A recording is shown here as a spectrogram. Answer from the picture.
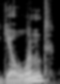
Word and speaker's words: Yoland: This is Yoland. He's supposed to have an antenna on the bottom. He's like a brown UFO shape. And his name is spelled like Yo Land.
